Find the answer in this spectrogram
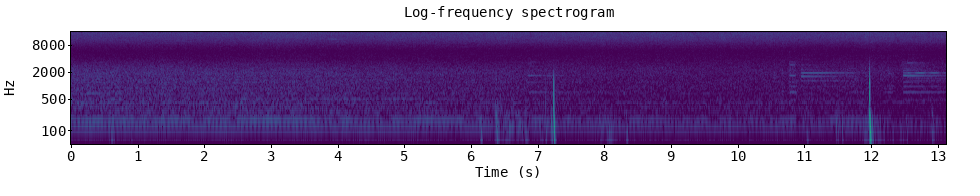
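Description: A steady low hum runs under a baby's hands handling acoustic guitar strings. About six to seven seconds in come a few light knocks and one sharp, loud click, and faint string notes ring after it. More faint string notes ring near the end.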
